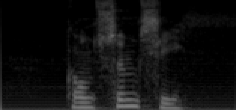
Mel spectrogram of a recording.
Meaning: 1. consumption, act of eating or drinking 2. portion of food or drink 3. consumption, act of consuming 4. quantity of goods and services that is consumed 5. pulmonary tuberculosis
- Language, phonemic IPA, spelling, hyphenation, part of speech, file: Dutch, /ˌkɔnˈzʏmp.si/, consumptie, con‧sump‧tie, noun, Nl-consumptie.ogg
